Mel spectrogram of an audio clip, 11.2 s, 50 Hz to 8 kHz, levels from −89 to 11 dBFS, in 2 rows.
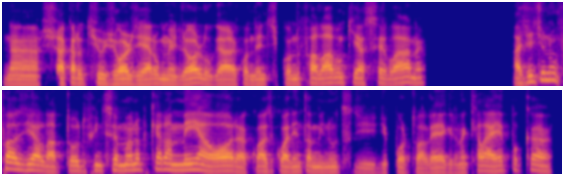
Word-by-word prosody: na 110 -2 -2
chácara 125 +2 +2
do - - -15
tio 125 - -3
Jorge 115 0 +3
era 110 +2 +3
o - - -4
melhor 110 +3 +3
lugar 110 -2 +1
quando 110 -1 -5
a - - -3
gente 115 0 -8
s - - -14
quando 115 0 -5
falavam 130 +1 +3
que 135 - -7
ia 125 - +3
ser 125 -1 -5
lá, 130 +5 +3
né. 130 -1 -5 0.9
A 120 - +4
gente 160 - -2
não 205 -1 -2
fazia 160 -6 +3
lá 125 -3 +1
todo 135 0 -5
o - - -16
fim 145 - -5
de - - -9
semana 150 +1 0
porque 165 +3 -8
era 170 -1 +1
meia 155 -1 +2
hora 130 -2 +5
quase 125 0 -2
40 120 0 -2
minutos 115 0 -7
de 105 -3 -13
de 100 +1 -13
Porto - - -6
Alegre, 100 0 -2
naquela 125 +5 -1
época 135 +1 -3
125 Hz, 230 wpm, -21 LUFS, 110-135 Hz, 0.9 s, hora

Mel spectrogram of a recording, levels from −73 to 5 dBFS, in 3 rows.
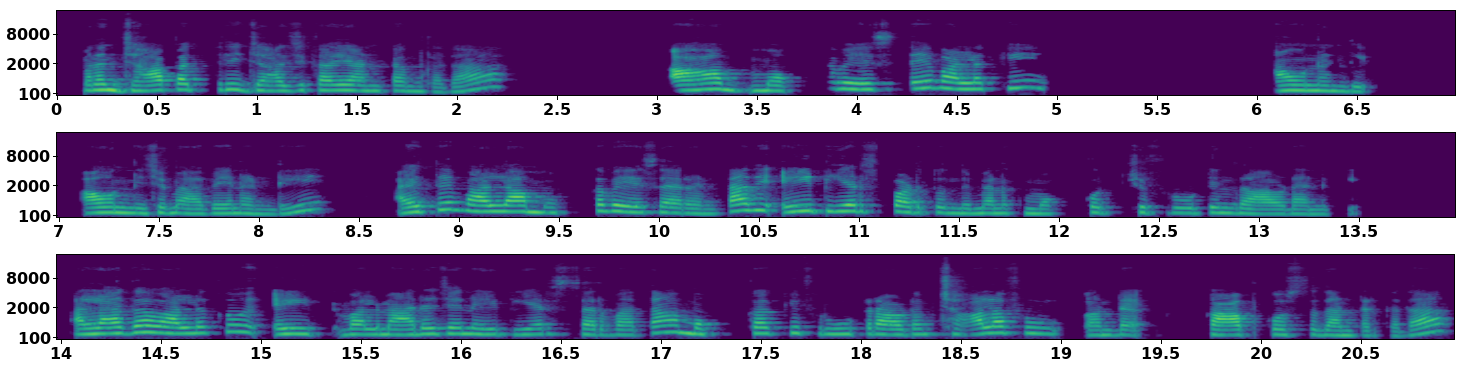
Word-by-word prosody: మనం 240 +1 +5
జాపత్రి, 245 +3 +2
జాజికాయ 225 +2 0
అంటాం 205 -1 -4
కదా! 180 +9 -4 1.1
ఆ - - +4 0.4
మొక్క 205 0 -5 0.2
వేస్తే 260 +3 0
వాళ్ళకి 275 +2 +2 1.3
అవునండి. 210 -4 0 0.6
అవును. 215 0 +4
నిజమే. 200 0 -3
అవేనండి. 185 0 -4 0.5
అయితే 240 +7 +1
వాళ్ళు 260 0 +6
ఆ - - +7
మొక్క 215 0 -12
వేశారంట. 215 -7 0
అది 305 - +1
8 270 +1 +1
ఇయర్స్ 265 -1 +2
పడుతుంది, 220 -5 0
మనకు 190 0 -5
మొక్కొచ్చి 215 +6 -7
ఫ్రూటింగ్ 200 0 -5
రావడానికి. 170 -1 -4 0.6
అలాగా 260 +5 +5
వాళ్ళకు 270 +4 +2 0.2
ఎయిట్ 235 0 -1
వాళ్ళ 225 0 +2
మ్యారేజ్ 235 +4 +2
అయిన 245 - 0
8 220 0 -6
ఇయర్స్ 230 0 -6
తర్వాత 205 +3 -3 0.2
మొక్కకి 255 +3 -2
ఫ్రూట్ 235 0 -4
రావడం 220 +1 +1
చాలా 235 +4 +3
ఫ్రూ 265 -1 -3 0.3
అంటే, 205 +1 -3 0.4
కాపుకొస్తదంటారు 205 -3 +1
కదా! 205 +8 +1
220 Hz, 125 wpm, -23 LUFS, 205-245 Hz, 1.3 s, ఆ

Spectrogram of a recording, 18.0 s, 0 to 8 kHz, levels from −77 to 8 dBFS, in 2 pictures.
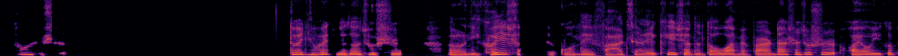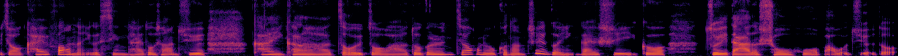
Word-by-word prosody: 对， 255 - -6 0.2
是。 465 -5 -7 2.3
对， 250 -2 +6
你 205 -1 -2
会 255 +8 +5
觉 205 -6 +1
得 215 0 +4
就 215 +2 0
是， 205 -1 0 0.4
呃， 180 -1 0
你 190 +2 -1
可 220 +5 +2
以 260 +4 +7
选 270 - -2
择 215 -3 -10
在 185 - -5
国 180 -2 -4
内 200 -1 0
发 190 0 -3
展， 180 -1 -5
也 175 - -1
可 235 +5 -1
以 230 - +5
选 215 - -1
择 185 - -3
到 190 0 -1
外 200 0 +3
面 175 - -5
发 185 - -1
展， 180 +1 0
但 225 +1 +4
是 240 +2 -1
就 245 - 0
是 230 -2 0
怀 200 -2 +2
有 210 +1 +2
一 190 - +2
个 205 +2 -2
比 - - -10
较 180 -1 -1
开 225 +5 -1
放 230 -1 +2
的 - - -4
一 - - -11
个 - - -2
心 195 +2 -5
态。 190 -1 -3
都 200 - 0
想 195 0 -3
去 200 +1 +3 0.5
看 220 -1 0
一 185 - -1
看 195 0 +1
啊， 185 0 +1
走 185 -1 -2
一 - - 0
走 185 -2 -1
啊， 180 0 -3
多 200 +2 +2
跟 215 +1 +2
人 220 +2 0
交 250 +3 0
流， 210 -9 0
可 190 - -3
能 185 +1 -1
这 345 - +1
个 180 -9 -1
应 220 - -7
该 190 0 +1
是 190 +1 -1
一 190 - -3
个 195 -1 +3 0.4
最 215 -4 +6
大 180 -1 +4
的 170 - -1
收 185 0 +1
获 185 +1 -4
吧， - - -6
我 - - -4
觉 - - -7
得。 - - -5
195 Hz, 270 characters per minute, -21 LUFS, 185-220 Hz, 2.3 s, 以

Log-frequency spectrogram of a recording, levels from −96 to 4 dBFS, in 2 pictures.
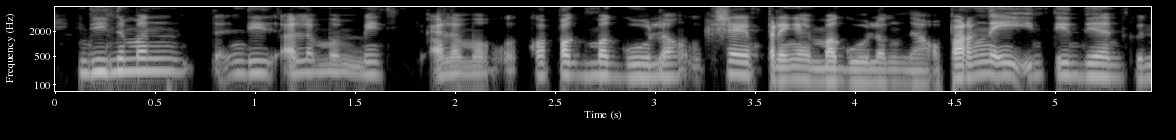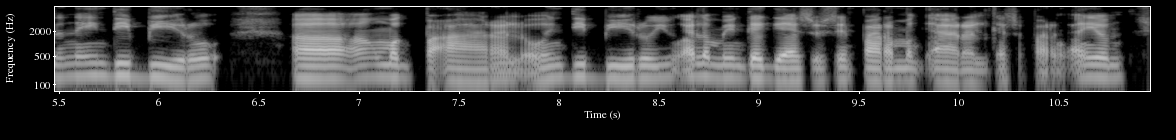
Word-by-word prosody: hindi 205 +2 -1
naman 220 0 -2
ta - - -13
hindi 190 0 -5
alam - - 0
mo 105 - -5
mins 90 -2 -7
alam 90 +3 0
mo - - -4
ko - - -13
kapag 175 +1 +1
magulang 160 -1 -2
syempre 175 -7 +3
ngayon 135 -2 -1
magulang 120 -2 -1
na 110 -1 -7
ako. - - -10
Parang 155 +3 +6
naiintindihan 165 -1 0
ko 145 - -10
na - - -6
na 165 - 0
hindi 170 0 +1
biro, 145 -1 -1 0.4
ah, 145 -1 +7
ang 155 - -5
magpaaral 130 -4 0
o - - -2
hindi 150 +2 -2
biro 145 0 -1
yung 150 - -5
alam 160 - +3
mo 150 - 0
yung 145 - -10
gagastosin 135 -1 +1
para 130 -1 +3
mag-aral 120 -2 +1
kasi - - -9
parang - - -6
ayun. 150 -1 +3
145 Hz, 220 wpm, -27 LUFS, 130-165 Hz, 0.4 s, ah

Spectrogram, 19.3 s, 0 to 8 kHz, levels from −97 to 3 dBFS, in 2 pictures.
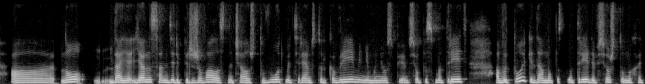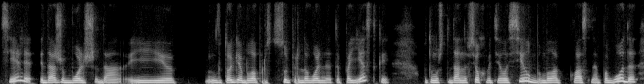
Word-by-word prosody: а, 175 -1 0
но, 220 - +4 0.2
да, 200 +1 +1
я, 180 0 +4
я, 200 +1 +3
на 210 - +4
самом 195 -2 -1
деле 195 -1 +2
переживала, 195 +3 0
сначала, 180 -1 -3
что 170 +2 -8
"вот 215 +5 +1
мы 195 - 0
теряем 185 0 -2
столько 180 +2 -5
времени, 210 -1 +2
мы 180 0 +1
не 180 0 0
успеем 180 0 -4
всё - - -6
посмотреть". 230 +6 0 0.4
А 175 - +1
в 185 +3 +5
итоге, 260 - +1
да, 195 0 +1
мы 185 0 +3
посмотрели 210 0 0
всё, 200 +4 -3
что 205 -1 -5
мы 185 -1 +1
хотели 280 - -1
и - - +1
даже 190 +3 +1
больше, 170 -1 +1
да. 160 -1 -3
И 175 -1 +2 0.5
в 175 -1 -1
итоге 195 +3 +2
я - - +2
была 175 0 +2
просто 200 - -11
супер 185 -4 -1
довольна 180 -1 +1
этой 165 0 -5
поездкой, 210 - -1 0.5
потому 180 -2 +1
что, 180 - -22
да, 185 -1 +2
на 170 +1 +1
всё 205 +4 +1
хватило 170 -2 -1
сил, 285 - +2
б 195 -6 +1
была 170 0 +1
классная 175 -2 -3
погода, 230 +8 +3
185 Hz, 175 wpm, -23 LUFS, 175-205 Hz, 0.5 s, в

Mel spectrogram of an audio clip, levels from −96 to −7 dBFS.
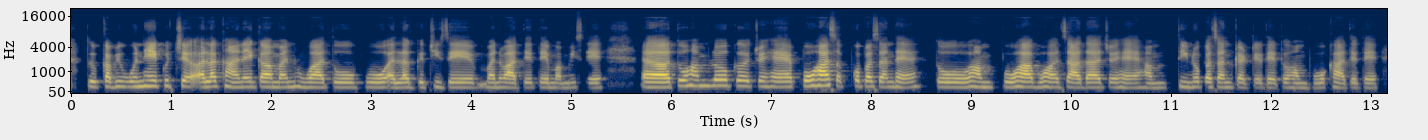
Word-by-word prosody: तो 440 - -3
कभी 225 0 0
उन्हें 225 +2 +2
कुछ 250 -1 -4
अलग 225 0 +3
खाने 210 -3 +1
का 210 0 +4
मन 205 +1 -3
हुआ 200 -2 +1
तो 195 -1 -5 0.2
वो 200 0 -3
अलग 195 +1 -2
चीज़ें 200 -2 -4
बनवाते 195 -1 0
थे 195 - -3
मम्मी 185 +1 -15
से। 190 -1 -7 0.4
अ, 205 -1 +10
तो 250 - 0
हम 255 0 -3
लोग 260 -1 -1 0.2
जो 230 - -3
है 215 0 +1
पोहा 265 +2 +8
सबको 245 -1 -7
पसंद 225 -2 -2
है 205 +1 -2 0.2
तो 205 -1 -3
हम 210 -2 -1
पोहा 215 0 +5
बहुत 210 -1 -2
ज़्यादा 195 0 +2
जो 200 - -6
है 185 0 -3
हम 185 -1 -9
तीनों 215 -1 -7
पसंद 200 -1 -2
करते 190 -1 -6
थे, 185 0 -5
तो 195 +1 -9
हम 185 -1 -8
वो 190 - -8
खाते 185 -2 -3
थे। 180 - -5
205 Hz, 200 wpm, -25 LUFS, 195-220 Hz, 0.4 s, अ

